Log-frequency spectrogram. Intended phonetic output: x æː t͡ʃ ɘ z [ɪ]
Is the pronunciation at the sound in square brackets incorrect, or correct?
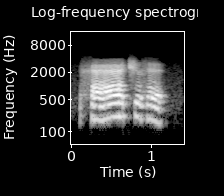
incorrect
